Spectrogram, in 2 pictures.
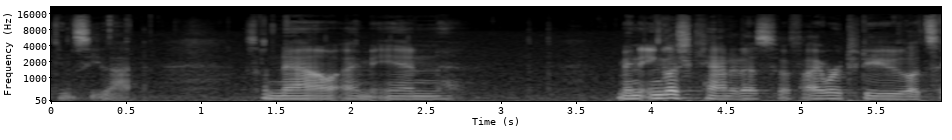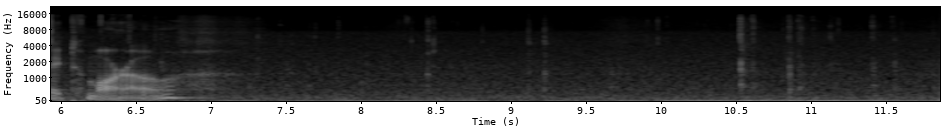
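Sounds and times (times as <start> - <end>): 
speech: 0.1 - 2.8, 3.8 - 7.0
typing on a computer keyboard: 10.5 - 11.6.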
